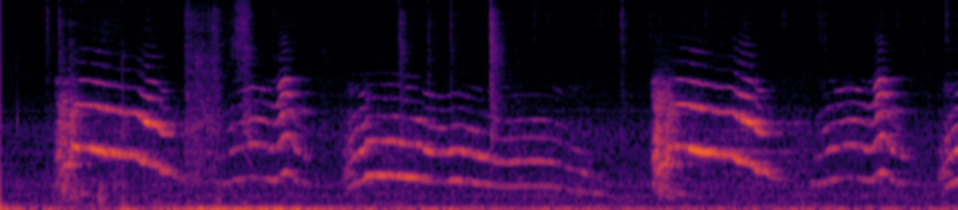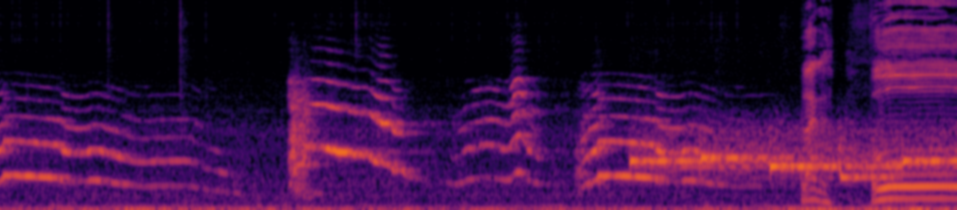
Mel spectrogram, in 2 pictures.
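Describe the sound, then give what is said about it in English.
Coyotes howl and yip in a chorus in a residential neighborhood, with repeated wavering calls that slide downward in pitch, several voices overlapping over about twenty seconds, followed by a brief louder burst of noise at the end. “Told you I have coyotes in my neighborhood”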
